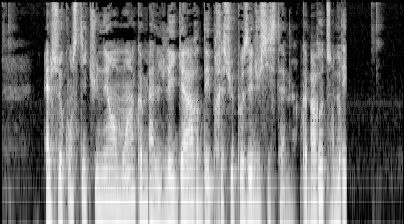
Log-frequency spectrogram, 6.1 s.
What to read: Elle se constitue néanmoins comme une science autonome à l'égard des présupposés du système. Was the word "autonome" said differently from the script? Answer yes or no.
yes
